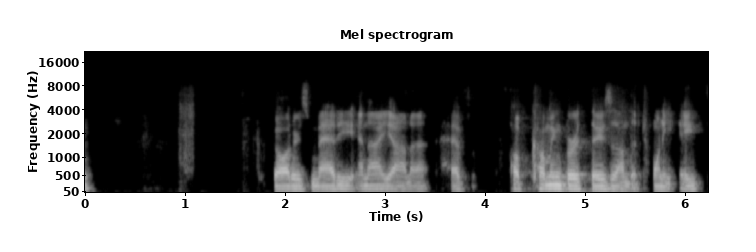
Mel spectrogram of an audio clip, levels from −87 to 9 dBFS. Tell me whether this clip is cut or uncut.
uncut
